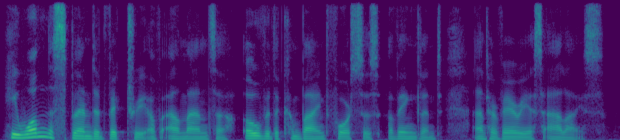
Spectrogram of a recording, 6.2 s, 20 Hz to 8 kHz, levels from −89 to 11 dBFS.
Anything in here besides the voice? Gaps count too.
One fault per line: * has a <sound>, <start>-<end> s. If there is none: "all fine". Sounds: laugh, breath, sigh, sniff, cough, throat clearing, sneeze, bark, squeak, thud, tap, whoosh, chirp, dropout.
all fine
